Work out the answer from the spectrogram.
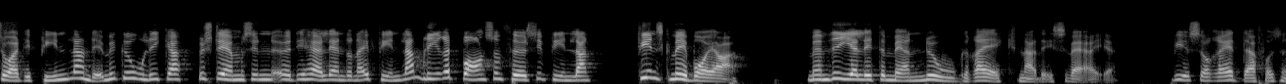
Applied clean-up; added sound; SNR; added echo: neural mask model DeepFilterNet 3.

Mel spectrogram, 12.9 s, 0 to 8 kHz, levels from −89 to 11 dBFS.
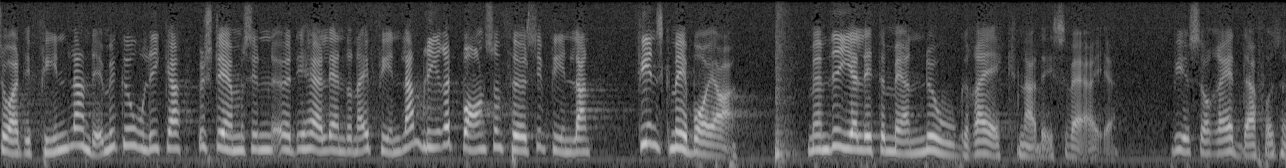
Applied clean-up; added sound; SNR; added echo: none; Snare drum; 14 dB; none.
